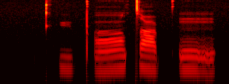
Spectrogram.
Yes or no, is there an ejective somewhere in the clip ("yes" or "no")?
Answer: yes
